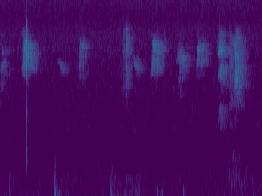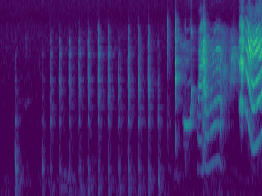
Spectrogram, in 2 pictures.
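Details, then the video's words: Pet ring-necked parrot talking, said to say "mummy papa": scattered faint chirps and clicks, a quickening run of rapid pulses, then loud wavering, speech-like phrases at the end. "मम्मी पापा बोलने वाला मिट्टू || ringnack parrot talking mithu"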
